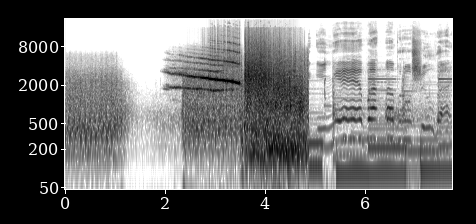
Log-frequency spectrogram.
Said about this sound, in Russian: Полыхнули взрывы.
